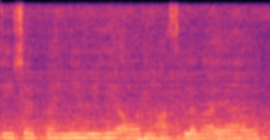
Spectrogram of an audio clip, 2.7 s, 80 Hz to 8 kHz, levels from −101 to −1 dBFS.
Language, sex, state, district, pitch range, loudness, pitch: Hindi, female, Uttar Pradesh, Lucknow, 225-240 Hz, -15 LUFS, 235 Hz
